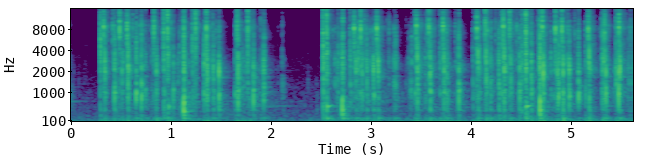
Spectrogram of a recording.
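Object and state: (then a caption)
Mechanical keyboard with clicky switches. Fingertips with short nails type on a full-size black plastic mechanical keyboard with RGB backlit keycaps, clicky blue switches and hollow key housings. Rapid, bright, clicky keystrokes come in two bursts with a brief pause near the middle, each click short and dry with little low end.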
